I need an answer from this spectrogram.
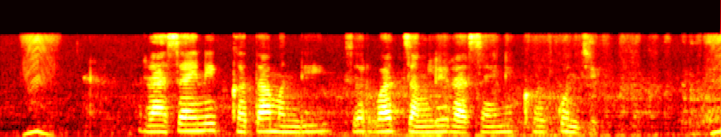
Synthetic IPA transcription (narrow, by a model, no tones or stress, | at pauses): ɾasajnikʰːət̪amənd̪ʱiːsəɾʋat̪̚t͡saŋɡleɾasajnikʰːəkoɳt͡se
